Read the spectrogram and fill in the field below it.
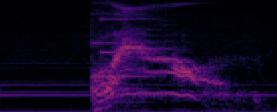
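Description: A cat in the King's Quest V video game gives a single clear, drawn-out meow over a steady background hum from the game.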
